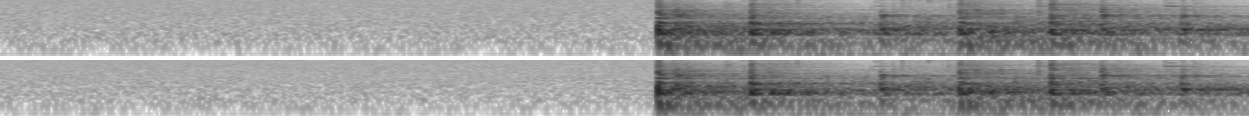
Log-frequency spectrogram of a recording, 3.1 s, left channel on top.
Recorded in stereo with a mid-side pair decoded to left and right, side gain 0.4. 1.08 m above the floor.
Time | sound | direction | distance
1.6 | dripping | 30° right | 0.8 m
